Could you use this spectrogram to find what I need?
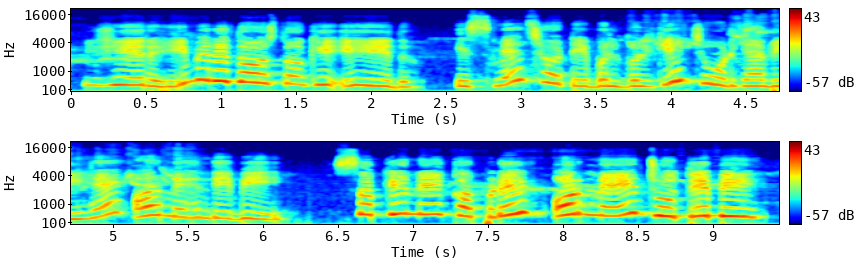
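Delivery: lightly voiced bird friend, rising with joy; proudly presenting the gifts; a friend handing over presents happily; cheerful friend. Friends bring Eid gifts.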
